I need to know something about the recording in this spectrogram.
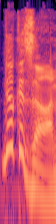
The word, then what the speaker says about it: Nookazon: do you pronounce it look new Kazan like Amazon why hang on Kevin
